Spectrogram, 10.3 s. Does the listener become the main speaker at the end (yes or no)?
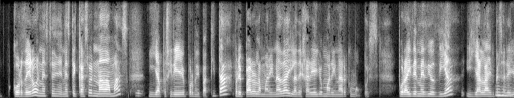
no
